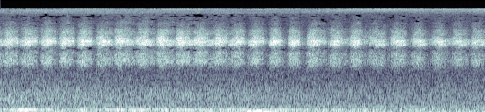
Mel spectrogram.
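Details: Singing cicadas, a piercing high buzz that swells and fades in distinct pulses roughly two and a half times a second, over a faint low steady hum.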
